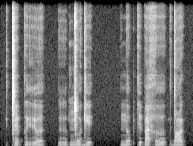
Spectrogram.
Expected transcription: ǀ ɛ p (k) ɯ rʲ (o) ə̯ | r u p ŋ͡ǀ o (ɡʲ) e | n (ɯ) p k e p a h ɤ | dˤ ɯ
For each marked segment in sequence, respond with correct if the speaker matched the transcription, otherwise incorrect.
correct, incorrect: ɔ, correct, incorrect: ɤ

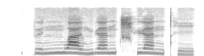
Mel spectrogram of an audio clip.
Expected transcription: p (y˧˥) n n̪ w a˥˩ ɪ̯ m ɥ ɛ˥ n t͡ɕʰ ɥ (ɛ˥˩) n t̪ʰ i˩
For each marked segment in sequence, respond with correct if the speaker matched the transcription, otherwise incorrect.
correct, correct

